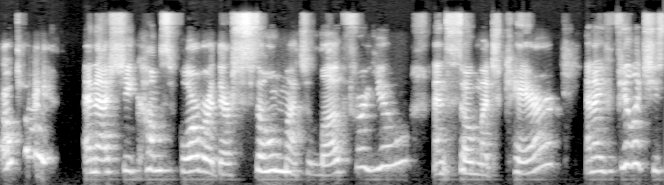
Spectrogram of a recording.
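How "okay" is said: startled okay. Retold or imitated. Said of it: "I'm, I'm like".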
